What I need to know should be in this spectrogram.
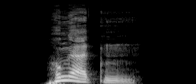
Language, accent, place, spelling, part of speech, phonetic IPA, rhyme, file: German, Germany, Berlin, hungerten, verb, [ˈhʊŋɐtn̩], -ʊŋɐtn̩, De-hungerten.ogg
- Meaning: inflection of hungern: 1. first/third-person plural preterite 2. first/third-person plural subjunctive II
